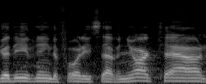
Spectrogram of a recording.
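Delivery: ordinary delivery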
